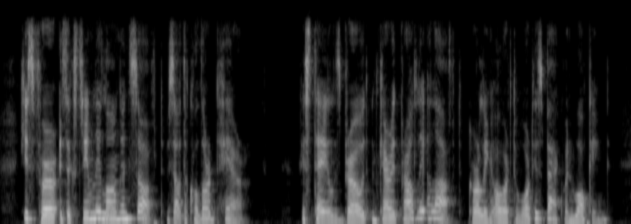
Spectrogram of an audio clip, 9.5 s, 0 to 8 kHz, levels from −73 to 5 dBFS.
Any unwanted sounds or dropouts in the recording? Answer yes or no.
no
